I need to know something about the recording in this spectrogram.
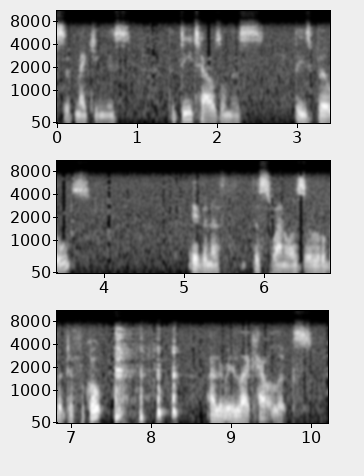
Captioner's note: laughs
